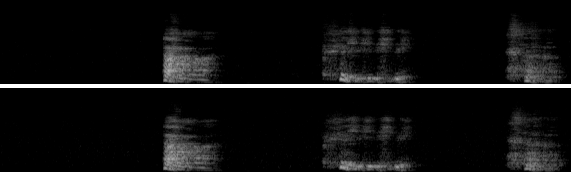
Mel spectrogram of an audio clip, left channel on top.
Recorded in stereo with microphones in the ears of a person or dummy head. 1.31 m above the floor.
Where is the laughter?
40° left (ahead or behind), 2 m; by 5.6 s 70° left (ahead or behind), 4 m.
